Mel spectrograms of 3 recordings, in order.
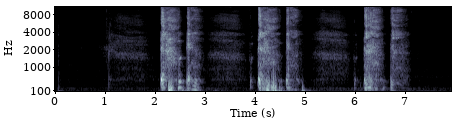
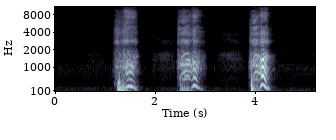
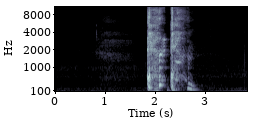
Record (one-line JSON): {"three_cough_length": "7.9 s", "three_cough_amplitude": 9654, "three_cough_signal_mean_std_ratio": 0.37, "exhalation_length": "5.2 s", "exhalation_amplitude": 21319, "exhalation_signal_mean_std_ratio": 0.34, "cough_length": "3.8 s", "cough_amplitude": 13202, "cough_signal_mean_std_ratio": 0.31, "survey_phase": "beta (2021-08-13 to 2022-03-07)", "age": "45-64", "gender": "Female", "wearing_mask": "No", "symptom_cough_any": true, "smoker_status": "Ex-smoker", "respiratory_condition_asthma": false, "respiratory_condition_other": false, "recruitment_source": "REACT", "submission_delay": "2 days", "covid_test_result": "Negative", "covid_test_method": "RT-qPCR"}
